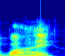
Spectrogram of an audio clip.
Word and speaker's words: Wednesday: and but you know it's easy enough to say it um, so that it is phonetically not corresponding to the way it's written. And people say Wednesday, like it's Wensday.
